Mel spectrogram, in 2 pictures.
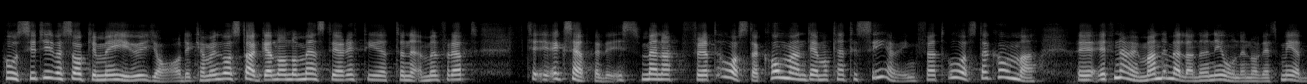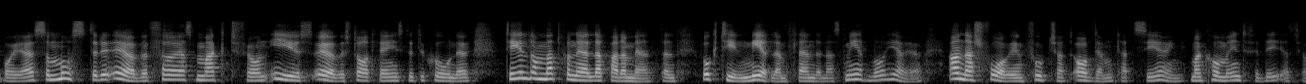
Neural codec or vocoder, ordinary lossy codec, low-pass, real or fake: codec, 16 kHz, 0.3 kbps, FocalCodec; none; none; fake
